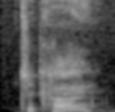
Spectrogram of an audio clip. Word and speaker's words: Takei: so the reason I brought up George Takei and Takai, Takai.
